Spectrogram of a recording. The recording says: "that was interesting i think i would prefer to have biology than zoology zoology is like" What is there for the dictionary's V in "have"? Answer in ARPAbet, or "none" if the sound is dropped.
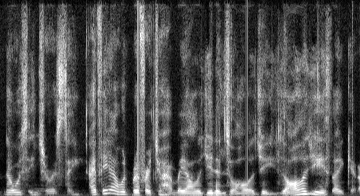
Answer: V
